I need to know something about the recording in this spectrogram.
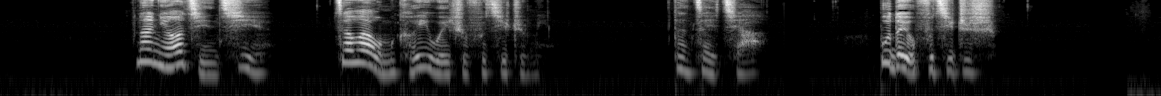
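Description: A young woman speaks with annoyance nearby.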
